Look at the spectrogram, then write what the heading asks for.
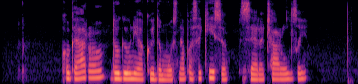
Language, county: Lithuanian, Vilnius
